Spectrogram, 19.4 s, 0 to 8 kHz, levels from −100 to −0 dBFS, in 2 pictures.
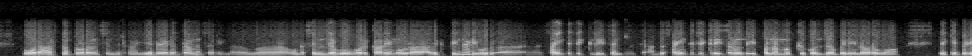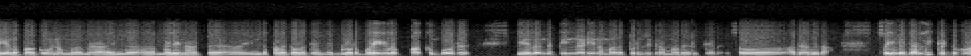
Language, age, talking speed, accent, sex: Tamil, 30-49, 155 wpm, native, male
